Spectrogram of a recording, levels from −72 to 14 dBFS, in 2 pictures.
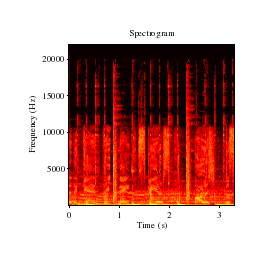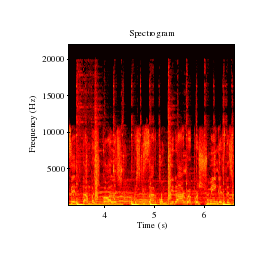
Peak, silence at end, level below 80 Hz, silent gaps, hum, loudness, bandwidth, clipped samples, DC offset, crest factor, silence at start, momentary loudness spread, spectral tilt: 0 dBFS; 0 s; -14 dBFS; none; none; -13 LUFS; 20 kHz; under 0.1%; under 0.1%; 10 dB; 0 s; 5 LU; -4 dB/octave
